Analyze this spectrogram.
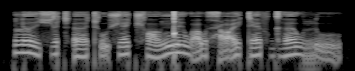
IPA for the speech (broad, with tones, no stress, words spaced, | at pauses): lə˥˩ɪ̯çə˧˥˧ t͡sʼɜ˨˩˦tʰṵ˥˩ʃɛ˧˥t͡ʃʰɒ˨˩˦ʊ̯ ŋ͡ǃɪ˥˩wɑ̰˥˩w ħɑ̰˧˥˧ɪ̯tɛ˧˥˧fɡʱɜ˧˥˧wrṵ˥˩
